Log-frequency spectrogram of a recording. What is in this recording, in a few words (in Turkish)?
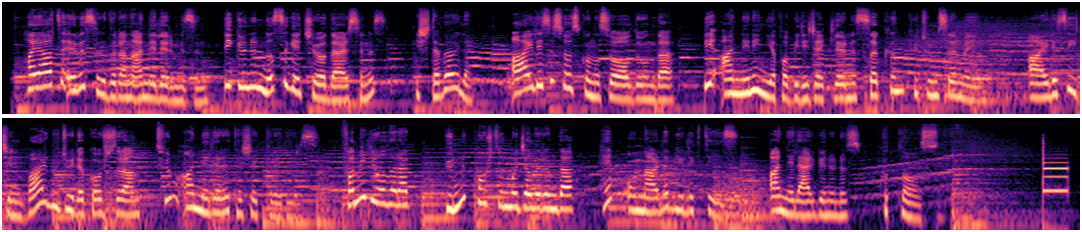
reklam tiyatral samimi; familia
